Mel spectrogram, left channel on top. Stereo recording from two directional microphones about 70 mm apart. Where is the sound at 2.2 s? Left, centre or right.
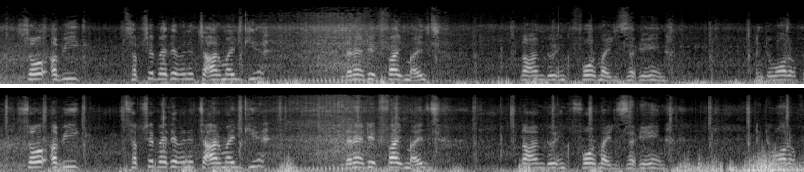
Left.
